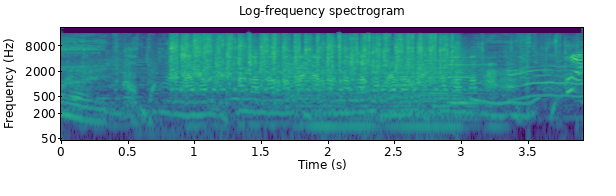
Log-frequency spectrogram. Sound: chomping

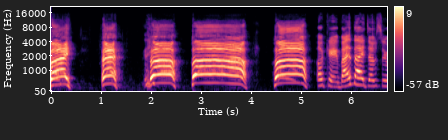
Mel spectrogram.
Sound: Dumpster Wizard yelling

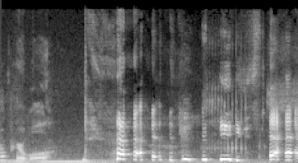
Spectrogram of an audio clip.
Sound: laughing

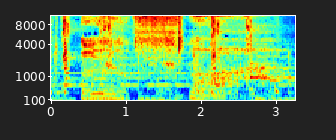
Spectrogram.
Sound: sniffs

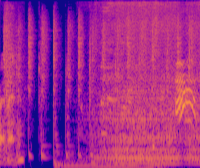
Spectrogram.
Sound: car engine roaring

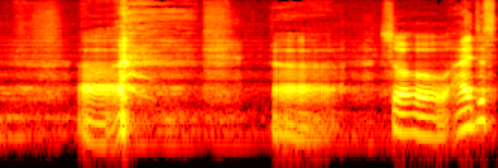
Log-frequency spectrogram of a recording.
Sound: laughs

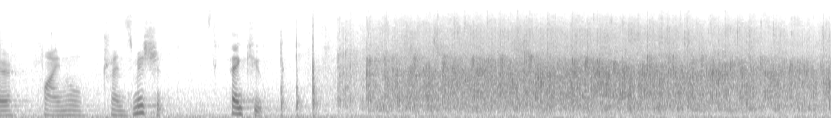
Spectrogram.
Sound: applause

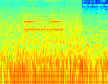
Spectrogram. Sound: tram bell

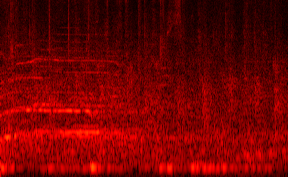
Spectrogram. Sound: applause

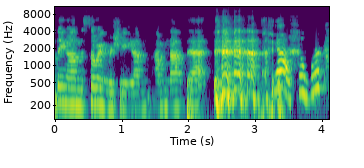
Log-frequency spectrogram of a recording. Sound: laughing

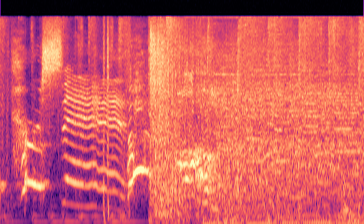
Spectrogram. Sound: thudding

